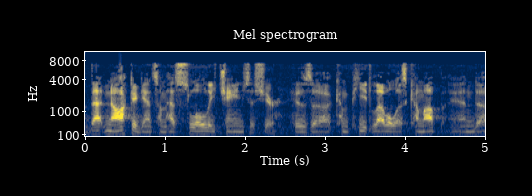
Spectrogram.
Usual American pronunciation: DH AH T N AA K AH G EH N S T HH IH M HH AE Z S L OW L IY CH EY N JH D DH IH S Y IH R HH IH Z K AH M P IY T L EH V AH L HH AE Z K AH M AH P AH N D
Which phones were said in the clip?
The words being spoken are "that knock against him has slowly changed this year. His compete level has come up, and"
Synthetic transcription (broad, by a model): DH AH T N AA K AH G EH N S T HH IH M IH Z S L OW L IY CH EY N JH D DH IH S Y IH R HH IH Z K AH M P IY T L EH V L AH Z K AH M AH P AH N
